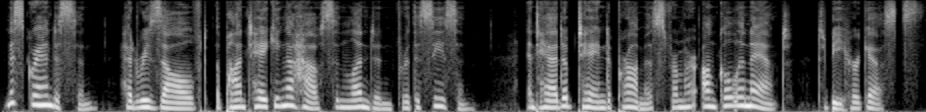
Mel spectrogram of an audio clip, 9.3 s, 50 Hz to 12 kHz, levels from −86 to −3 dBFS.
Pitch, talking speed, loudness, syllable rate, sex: 195 Hz, 175 wpm, -17 LUFS, 5.1 syllables/s, female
